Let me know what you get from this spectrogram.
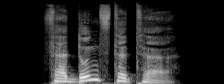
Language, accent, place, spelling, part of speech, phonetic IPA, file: German, Germany, Berlin, verdunstete, adjective / verb, [fɛɐ̯ˈdʊnstətə], De-verdunstete.ogg
- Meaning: inflection of verdunstet: 1. strong/mixed nominative/accusative feminine singular 2. strong nominative/accusative plural 3. weak nominative all-gender singular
